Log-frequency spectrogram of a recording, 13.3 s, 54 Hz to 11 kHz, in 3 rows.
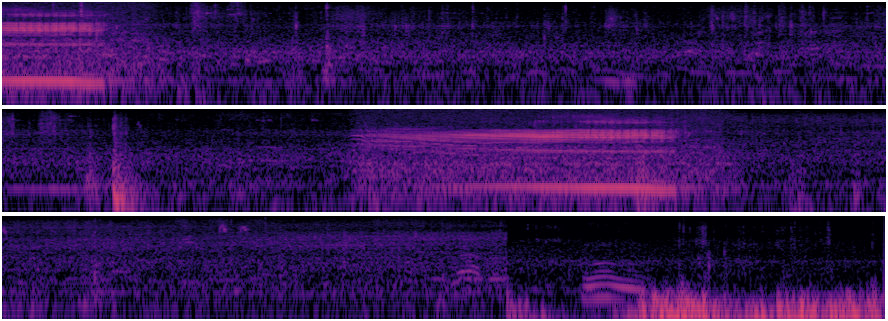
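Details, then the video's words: Red deer during the rut in park De Hoge Veluwe, Netherlands, 2023, at a spot where rangers feed the animals apples. Two deep, drawn-out moaning roars, a short one at the start and a longer one after six seconds, with a sharp knock and closing rustle. "Bronst Edelherten 2023"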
